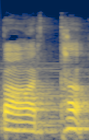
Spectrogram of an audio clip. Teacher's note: రా కి మహాప్రాణక్షరము థ వత్తు పార్థ అని ధ పలకకూడదు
